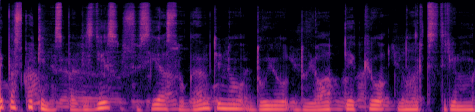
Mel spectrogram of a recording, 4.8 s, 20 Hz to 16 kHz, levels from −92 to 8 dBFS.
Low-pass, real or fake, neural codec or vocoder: 14.4 kHz; fake; codec, 44.1 kHz, 7.8 kbps, Pupu-Codec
